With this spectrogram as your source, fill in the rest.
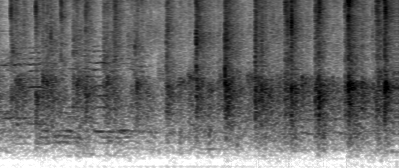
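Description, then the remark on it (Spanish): A church audience claps in praise of the King (God), a dense wash of many hands with rhythmic surges roughly every half second, moderately loud, with faint voices mixed in underneath. “Dale palmas al Rey.”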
